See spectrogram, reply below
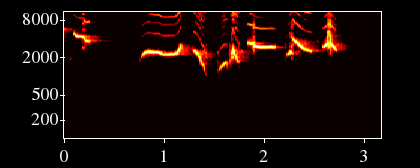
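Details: Oriental magpie-robin (kacer) singing in the loud, clear ngeplong style, used as a lure to stir other magpie-robins: a short high note, then a long level whistle and a run of rising and falling slurred whistles over three seconds, no background noise.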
